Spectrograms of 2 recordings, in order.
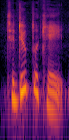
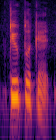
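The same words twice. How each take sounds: First: "duplicate" ending in long "-KATE"; full A ending. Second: "Duplicate" ending in weak "-kut"; reduced ending. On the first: Teacher models verb "duplicate" with full final A. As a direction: open out the last A of "duplicate". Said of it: "it's a full A sound". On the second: Teacher models adjective "Duplicate" with reduced final vowel. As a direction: shrink the last vowel of "Duplicate". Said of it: "completely reduced". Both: Shown as a demonstration.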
